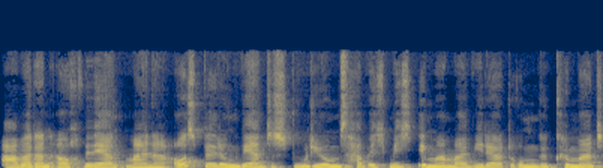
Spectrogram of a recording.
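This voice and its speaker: Speaking at a fairly quick pace with hardly any pauses, a woman comes through on a very clean recording with a silent background. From Germany, Mannheim. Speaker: career coach. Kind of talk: casual interview.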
